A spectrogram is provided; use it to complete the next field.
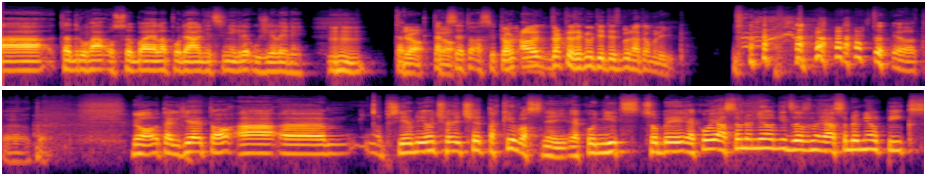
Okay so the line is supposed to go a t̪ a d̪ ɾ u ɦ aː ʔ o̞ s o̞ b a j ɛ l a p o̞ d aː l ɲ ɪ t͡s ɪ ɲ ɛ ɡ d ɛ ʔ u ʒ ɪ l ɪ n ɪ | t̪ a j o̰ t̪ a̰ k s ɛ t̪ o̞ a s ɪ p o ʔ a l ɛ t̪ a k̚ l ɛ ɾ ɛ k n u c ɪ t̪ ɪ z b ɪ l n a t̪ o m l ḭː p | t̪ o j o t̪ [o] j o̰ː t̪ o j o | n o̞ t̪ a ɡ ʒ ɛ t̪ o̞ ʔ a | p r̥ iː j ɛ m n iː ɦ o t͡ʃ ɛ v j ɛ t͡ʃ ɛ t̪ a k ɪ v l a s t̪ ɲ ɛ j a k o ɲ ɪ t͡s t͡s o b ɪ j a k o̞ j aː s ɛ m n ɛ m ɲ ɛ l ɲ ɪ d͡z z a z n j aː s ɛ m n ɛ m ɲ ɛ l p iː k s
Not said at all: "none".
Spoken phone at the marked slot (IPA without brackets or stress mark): o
